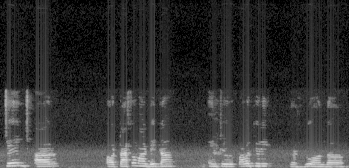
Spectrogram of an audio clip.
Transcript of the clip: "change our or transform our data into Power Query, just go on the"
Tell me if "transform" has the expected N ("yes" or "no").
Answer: no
